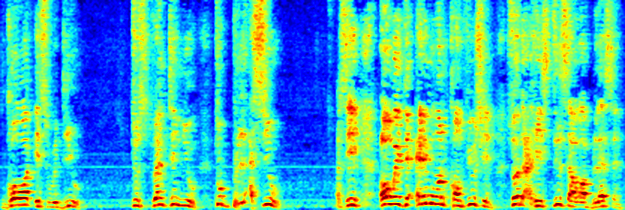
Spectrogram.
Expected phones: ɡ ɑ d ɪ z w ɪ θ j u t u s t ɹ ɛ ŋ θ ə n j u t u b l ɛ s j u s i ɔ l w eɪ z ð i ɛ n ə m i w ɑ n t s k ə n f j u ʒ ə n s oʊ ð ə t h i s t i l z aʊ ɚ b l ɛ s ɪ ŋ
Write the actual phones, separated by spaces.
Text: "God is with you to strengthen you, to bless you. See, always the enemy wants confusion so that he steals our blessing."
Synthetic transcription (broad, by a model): ɡ ɑ d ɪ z w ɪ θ j u t u s t ɹ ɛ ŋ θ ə n j u t u b l ɛ s j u s i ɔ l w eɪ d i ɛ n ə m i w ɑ n k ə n f j u ʃ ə n s oʊ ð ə t h i s t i l s aʊ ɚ b l ɛ s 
